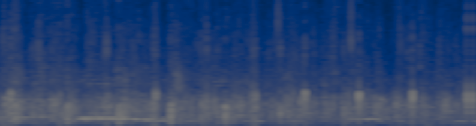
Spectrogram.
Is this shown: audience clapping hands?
yes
